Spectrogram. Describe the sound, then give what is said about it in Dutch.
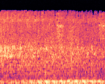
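The engine of a fully loaded truck drones steadily as it drives through a sagging entrance gate after a long drive over Eastern European asphalt, its deep low rumble and rhythmic harmonic throb holding constant over a faint background hiss, with no voices present. “We reden in onze volgestouwde vrachtwagen door een scheefgezakte toegangspoort.”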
